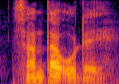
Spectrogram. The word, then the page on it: sañta ude: Apatani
